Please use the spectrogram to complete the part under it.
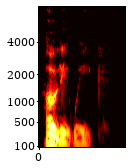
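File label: "holy week", British English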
